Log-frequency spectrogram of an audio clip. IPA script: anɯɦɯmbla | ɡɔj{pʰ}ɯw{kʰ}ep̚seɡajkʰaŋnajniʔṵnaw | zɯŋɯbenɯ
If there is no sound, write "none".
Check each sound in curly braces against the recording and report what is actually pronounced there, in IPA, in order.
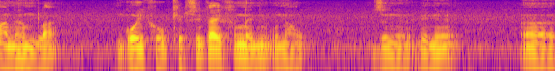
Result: kʰ, kʰ

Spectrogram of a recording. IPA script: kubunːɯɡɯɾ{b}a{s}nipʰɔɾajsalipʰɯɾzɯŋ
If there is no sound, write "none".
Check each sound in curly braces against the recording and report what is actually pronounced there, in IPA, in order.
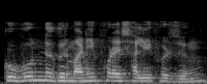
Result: m, none

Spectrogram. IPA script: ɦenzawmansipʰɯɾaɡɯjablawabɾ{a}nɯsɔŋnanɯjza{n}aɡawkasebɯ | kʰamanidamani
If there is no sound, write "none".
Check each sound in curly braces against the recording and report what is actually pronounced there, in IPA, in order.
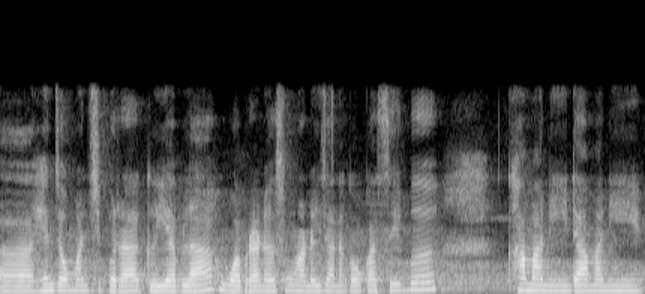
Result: a, n

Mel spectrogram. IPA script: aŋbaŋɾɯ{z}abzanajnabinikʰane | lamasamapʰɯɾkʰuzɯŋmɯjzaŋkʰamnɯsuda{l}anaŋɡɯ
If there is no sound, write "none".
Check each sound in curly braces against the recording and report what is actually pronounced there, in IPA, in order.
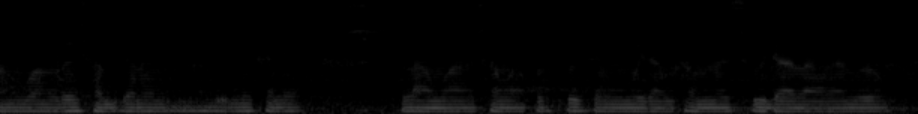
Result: s, l

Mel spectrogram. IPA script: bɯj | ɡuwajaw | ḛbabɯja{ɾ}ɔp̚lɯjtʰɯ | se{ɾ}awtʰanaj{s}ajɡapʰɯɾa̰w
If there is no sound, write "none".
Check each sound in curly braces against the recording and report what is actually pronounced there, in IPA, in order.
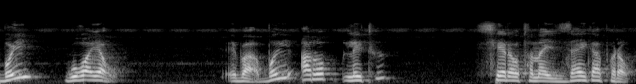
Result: ɾ, ɾ, z

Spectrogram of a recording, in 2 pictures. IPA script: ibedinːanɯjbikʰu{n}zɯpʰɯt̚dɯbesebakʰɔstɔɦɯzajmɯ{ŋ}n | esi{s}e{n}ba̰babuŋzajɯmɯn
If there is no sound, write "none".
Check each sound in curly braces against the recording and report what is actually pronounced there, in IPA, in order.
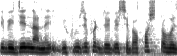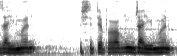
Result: m, none, t, none

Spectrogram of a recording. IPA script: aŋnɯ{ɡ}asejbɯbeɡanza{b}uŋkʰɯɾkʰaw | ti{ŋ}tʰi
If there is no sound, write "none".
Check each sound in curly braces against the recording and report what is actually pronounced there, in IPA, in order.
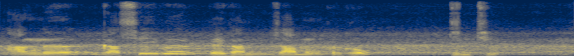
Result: ɡ, m, n

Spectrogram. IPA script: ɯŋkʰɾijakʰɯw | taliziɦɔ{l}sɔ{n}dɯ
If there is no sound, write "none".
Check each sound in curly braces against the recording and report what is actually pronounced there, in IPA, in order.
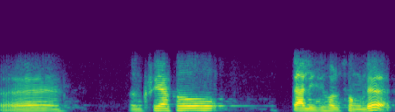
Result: l, ŋ

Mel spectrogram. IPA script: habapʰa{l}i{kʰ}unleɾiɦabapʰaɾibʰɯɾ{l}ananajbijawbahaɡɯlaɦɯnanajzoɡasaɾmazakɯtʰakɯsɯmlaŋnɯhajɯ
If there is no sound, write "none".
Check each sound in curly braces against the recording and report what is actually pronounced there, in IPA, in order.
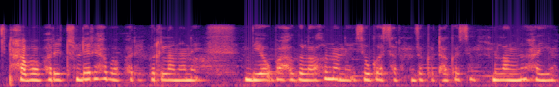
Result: ɾ, tʰ, l

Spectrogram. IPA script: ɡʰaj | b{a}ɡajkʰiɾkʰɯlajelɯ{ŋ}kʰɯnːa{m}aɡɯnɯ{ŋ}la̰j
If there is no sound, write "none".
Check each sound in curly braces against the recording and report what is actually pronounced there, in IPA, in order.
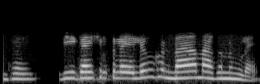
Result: i, ŋ, m, ŋ

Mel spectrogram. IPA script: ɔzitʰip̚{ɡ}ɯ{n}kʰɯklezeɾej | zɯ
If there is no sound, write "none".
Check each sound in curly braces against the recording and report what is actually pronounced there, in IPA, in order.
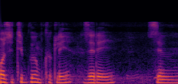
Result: ɡ, m

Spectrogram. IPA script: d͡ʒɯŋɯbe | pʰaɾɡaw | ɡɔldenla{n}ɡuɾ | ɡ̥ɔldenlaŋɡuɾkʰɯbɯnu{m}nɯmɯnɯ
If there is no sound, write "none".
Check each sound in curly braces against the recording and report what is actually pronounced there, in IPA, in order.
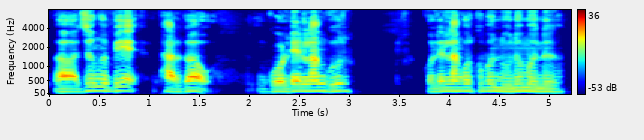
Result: ŋ, none

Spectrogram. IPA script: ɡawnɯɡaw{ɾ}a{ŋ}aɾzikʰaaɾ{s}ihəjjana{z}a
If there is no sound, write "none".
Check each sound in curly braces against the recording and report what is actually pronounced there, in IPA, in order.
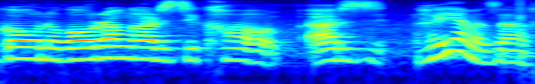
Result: ɾ, ŋ, z, z

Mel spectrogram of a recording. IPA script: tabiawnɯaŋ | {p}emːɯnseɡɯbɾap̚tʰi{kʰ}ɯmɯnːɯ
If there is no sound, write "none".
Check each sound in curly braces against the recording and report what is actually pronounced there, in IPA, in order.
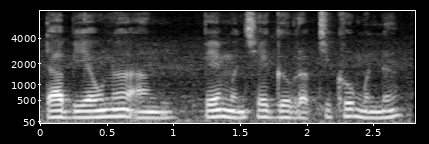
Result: p, kʰ

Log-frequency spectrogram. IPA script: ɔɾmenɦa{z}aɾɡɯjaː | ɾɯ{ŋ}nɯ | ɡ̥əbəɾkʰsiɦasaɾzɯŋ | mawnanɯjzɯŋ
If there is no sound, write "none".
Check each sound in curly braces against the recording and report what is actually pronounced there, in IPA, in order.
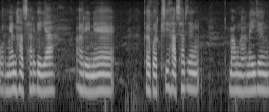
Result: s, none

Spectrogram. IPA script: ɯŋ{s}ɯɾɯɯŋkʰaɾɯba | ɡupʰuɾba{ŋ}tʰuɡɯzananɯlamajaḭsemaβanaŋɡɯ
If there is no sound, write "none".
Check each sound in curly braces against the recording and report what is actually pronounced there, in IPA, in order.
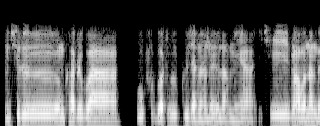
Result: s, none

